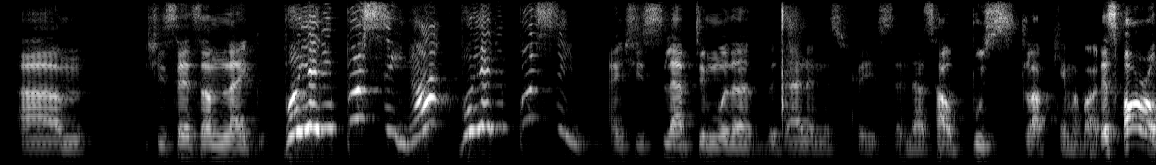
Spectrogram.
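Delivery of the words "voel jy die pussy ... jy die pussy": acted angry outburst, higher and louder. Retelling a stage bit where a girlfriend turns on him: imitating an angry woman. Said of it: "she got so angry".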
